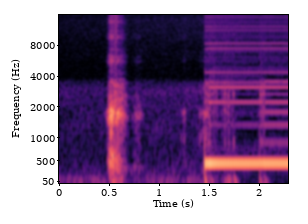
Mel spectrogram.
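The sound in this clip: A telephone line during a prank call: a brief faint noise is followed by a steady, continuous electronic tone that starts abruptly partway through and holds evenly to the end.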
